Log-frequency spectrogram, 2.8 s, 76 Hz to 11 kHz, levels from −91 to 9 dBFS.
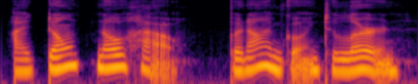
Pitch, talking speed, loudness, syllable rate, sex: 185 Hz, 170 wpm, -17 LUFS, 4.1 syllables/s, female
